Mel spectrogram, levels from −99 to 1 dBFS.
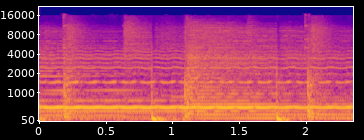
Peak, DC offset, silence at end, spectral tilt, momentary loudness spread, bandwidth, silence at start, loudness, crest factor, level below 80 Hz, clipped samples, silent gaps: -2 dBFS; under 0.1%; 0 s; -5 dB/octave; 2 LU; 16.5 kHz; 0 s; -16 LUFS; 12 dB; -32 dBFS; under 0.1%; none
